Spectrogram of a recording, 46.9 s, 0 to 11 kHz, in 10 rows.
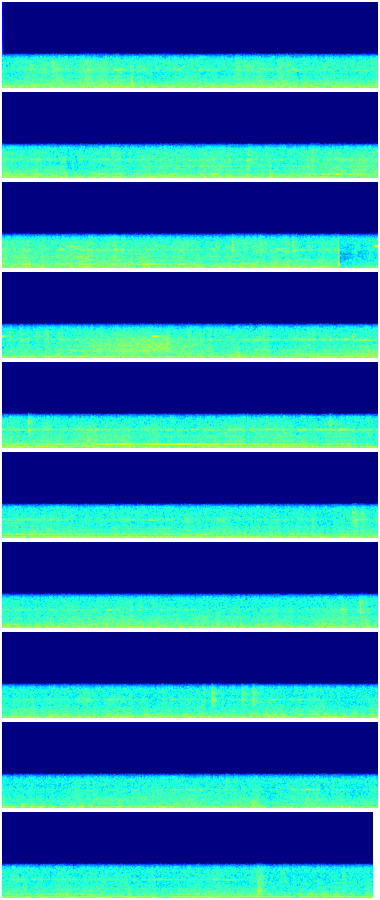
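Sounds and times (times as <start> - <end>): faint whine: 0.0 - 46.9
tram motor hum: 0.0 - 46.9.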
